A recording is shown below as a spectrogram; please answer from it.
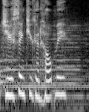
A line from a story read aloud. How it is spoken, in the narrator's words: Keith pleaded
